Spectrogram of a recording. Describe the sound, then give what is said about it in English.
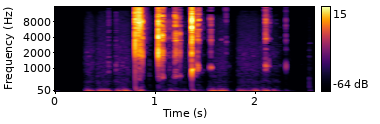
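A black and white drink can being cracked open: several sharp metallic clicks and a short fizzy burst of the tab giving way, over low handling rumble, with no talking. “All right, let's crack it open.”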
